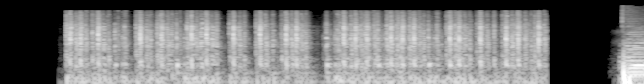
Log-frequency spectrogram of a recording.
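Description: A rapid, dense run of clicks, like keys being struck, starting just under a second in, broken by three brief pauses and stopping about half a second before the end.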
